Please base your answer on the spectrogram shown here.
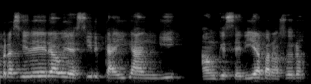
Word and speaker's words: Kaingang: experiencias con el pueblo caigangui la pronunciación en Brasil siempre ellos le agregan a la última consonante le agregan una vocal como dicen por ejemplo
